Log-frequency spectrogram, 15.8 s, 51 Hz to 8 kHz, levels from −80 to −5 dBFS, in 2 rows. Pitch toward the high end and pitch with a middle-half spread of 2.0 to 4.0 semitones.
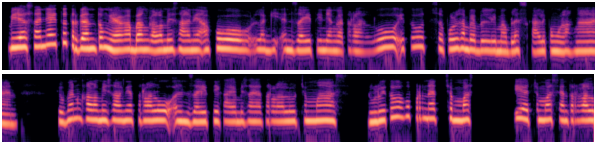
Yes: high, 245 Hz; average, 2.7 semitones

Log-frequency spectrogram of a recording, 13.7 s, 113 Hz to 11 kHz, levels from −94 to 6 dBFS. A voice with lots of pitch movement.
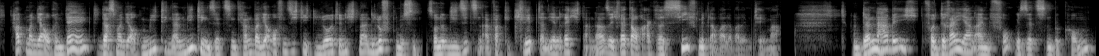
Yes: wide, 7.2 semitones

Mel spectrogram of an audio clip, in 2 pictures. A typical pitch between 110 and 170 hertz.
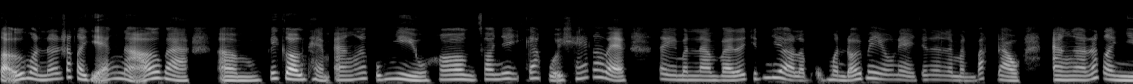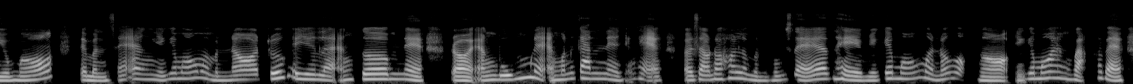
No: high, 220 Hz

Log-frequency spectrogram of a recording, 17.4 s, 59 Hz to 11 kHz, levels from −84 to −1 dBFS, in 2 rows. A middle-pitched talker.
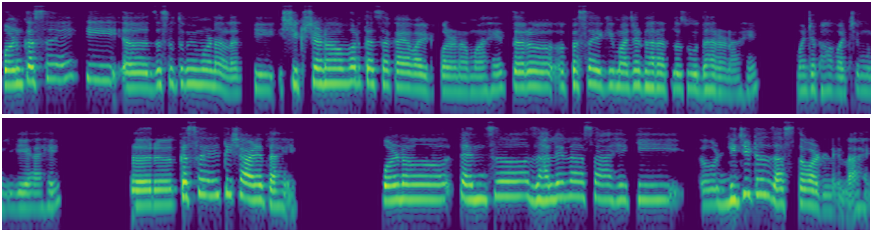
No: high, 230 Hz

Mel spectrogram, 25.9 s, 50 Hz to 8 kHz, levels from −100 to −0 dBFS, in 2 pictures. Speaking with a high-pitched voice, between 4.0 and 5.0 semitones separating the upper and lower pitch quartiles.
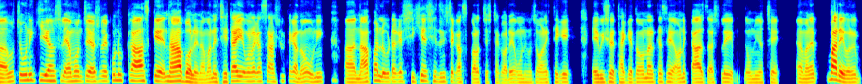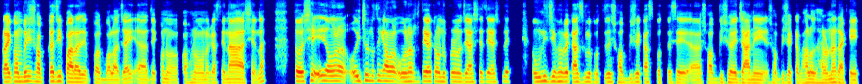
No: medium, 140 Hz; average, 4.5 semitones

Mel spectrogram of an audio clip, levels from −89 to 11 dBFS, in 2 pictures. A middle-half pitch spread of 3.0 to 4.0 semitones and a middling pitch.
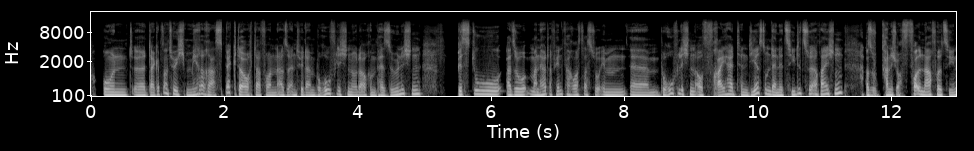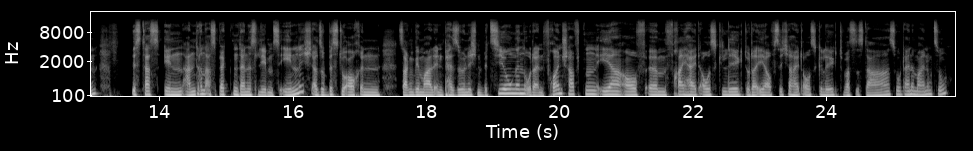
Yes: average, 3.5 semitones; medium, 145 Hz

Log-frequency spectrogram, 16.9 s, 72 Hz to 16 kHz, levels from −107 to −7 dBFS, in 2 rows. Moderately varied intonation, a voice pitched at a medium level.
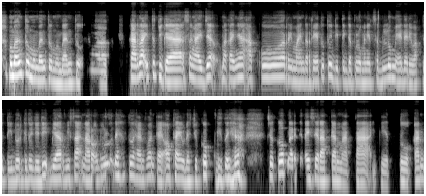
Yes: average, 3.4 semitones; medium, 175 Hz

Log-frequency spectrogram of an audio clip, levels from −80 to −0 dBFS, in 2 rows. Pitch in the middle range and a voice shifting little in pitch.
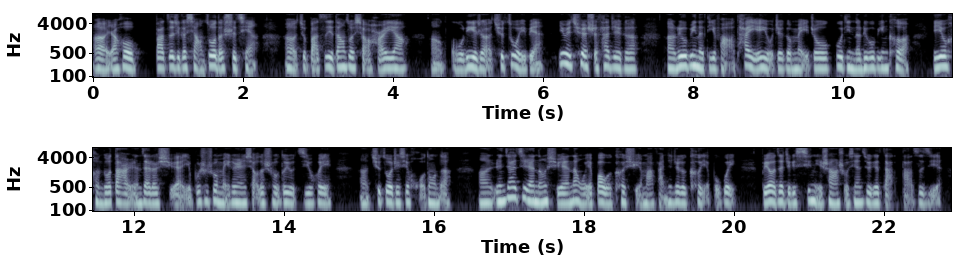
Yes: medium, 175 Hz; narrow, 2.0 semitones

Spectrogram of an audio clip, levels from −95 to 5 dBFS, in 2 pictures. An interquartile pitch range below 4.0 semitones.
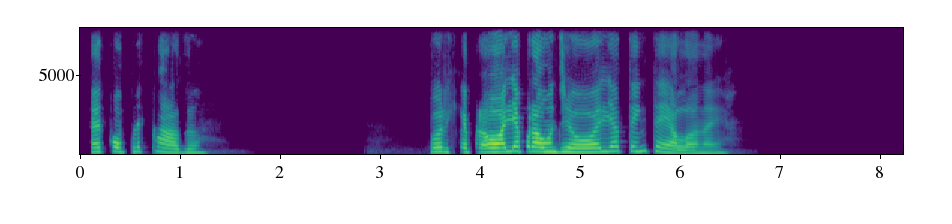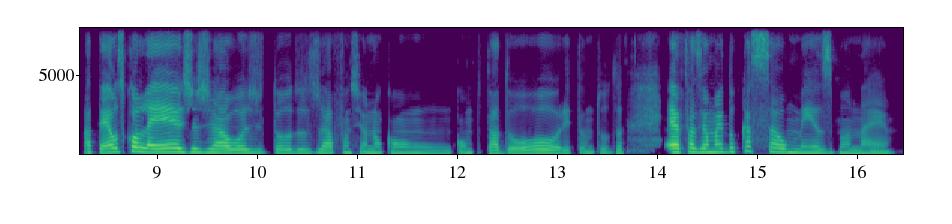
No: average, 4.6 semitones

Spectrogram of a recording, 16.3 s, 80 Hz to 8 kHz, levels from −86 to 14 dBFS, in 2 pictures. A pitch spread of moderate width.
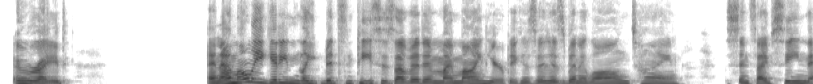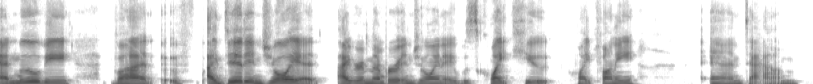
Yes: average, 3.1 semitones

